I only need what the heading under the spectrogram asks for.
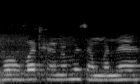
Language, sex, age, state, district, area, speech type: Bodo, female, 30-45, Assam, Chirang, rural, spontaneous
